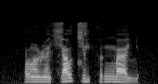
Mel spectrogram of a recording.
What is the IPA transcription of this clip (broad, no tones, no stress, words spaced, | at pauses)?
lˠə̃ʊ̯ɭãçalˠ t͡ɕəjhə ŋ͡maʎ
